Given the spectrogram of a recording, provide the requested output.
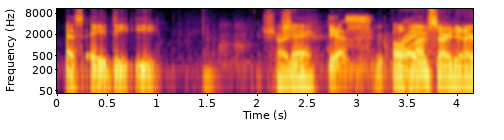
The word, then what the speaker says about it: Sade: it's so it's everybody everybody was like oh a Sade right and she actually they had to put things on like the records and everything that said pronounced Sade uh and um so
